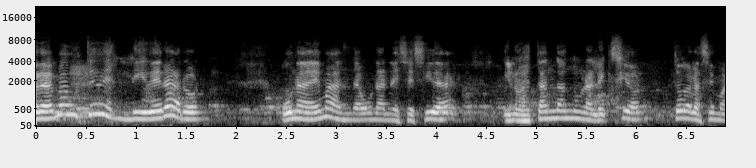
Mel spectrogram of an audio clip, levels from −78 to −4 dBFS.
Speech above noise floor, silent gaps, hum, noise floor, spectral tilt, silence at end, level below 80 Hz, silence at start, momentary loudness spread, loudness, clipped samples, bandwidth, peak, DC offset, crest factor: 21 dB; none; none; -40 dBFS; -6.5 dB/octave; 0 s; -62 dBFS; 0 s; 17 LU; -20 LUFS; under 0.1%; 8.8 kHz; -2 dBFS; under 0.1%; 16 dB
